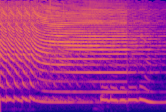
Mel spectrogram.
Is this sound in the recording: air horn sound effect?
yes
